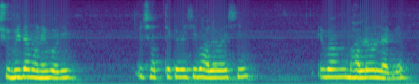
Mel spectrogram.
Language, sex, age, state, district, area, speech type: Bengali, female, 18-30, West Bengal, Uttar Dinajpur, urban, spontaneous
